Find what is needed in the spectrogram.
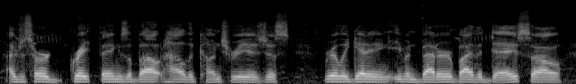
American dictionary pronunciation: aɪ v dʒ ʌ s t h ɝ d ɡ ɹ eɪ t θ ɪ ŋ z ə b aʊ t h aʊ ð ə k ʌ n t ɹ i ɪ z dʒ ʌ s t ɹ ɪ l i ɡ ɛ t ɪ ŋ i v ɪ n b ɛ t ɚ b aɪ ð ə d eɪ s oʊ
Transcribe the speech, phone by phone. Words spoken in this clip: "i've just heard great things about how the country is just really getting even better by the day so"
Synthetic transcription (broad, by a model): aɪ v dʒ ʌ s t h ɝ d ɡ ɹ eɪ t θ ɪ ŋ z ə b aʊ t h aʊ ð ə k ʌ n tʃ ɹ i ɪ z dʒ ʌ s t ɹ ɪ l i ɡ ɛ t ɪ ŋ i v ɪ n b ɛ t ɚ b aɪ ð ə d eɪ s oʊ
